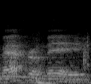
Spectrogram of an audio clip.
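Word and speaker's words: macramé: Okay, so it's pronounced macrame.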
